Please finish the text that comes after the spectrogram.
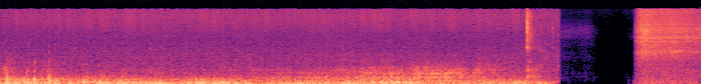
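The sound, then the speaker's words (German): A bowling ball rolls down a lane with a deep, steady rumble for several seconds, ending in a short sharp clatter, then brief silence before a faint noisy tail. “sagen musst du nicht mehr abspielen, Bowlingkugel. Eine Bowlingkugel, genau.”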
